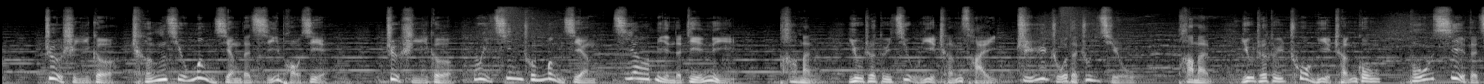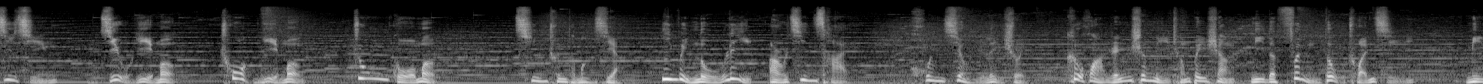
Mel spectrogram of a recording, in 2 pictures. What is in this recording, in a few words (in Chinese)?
男 卫视宣传片, 浑厚磁性, 国语男声配音; 海峡创业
